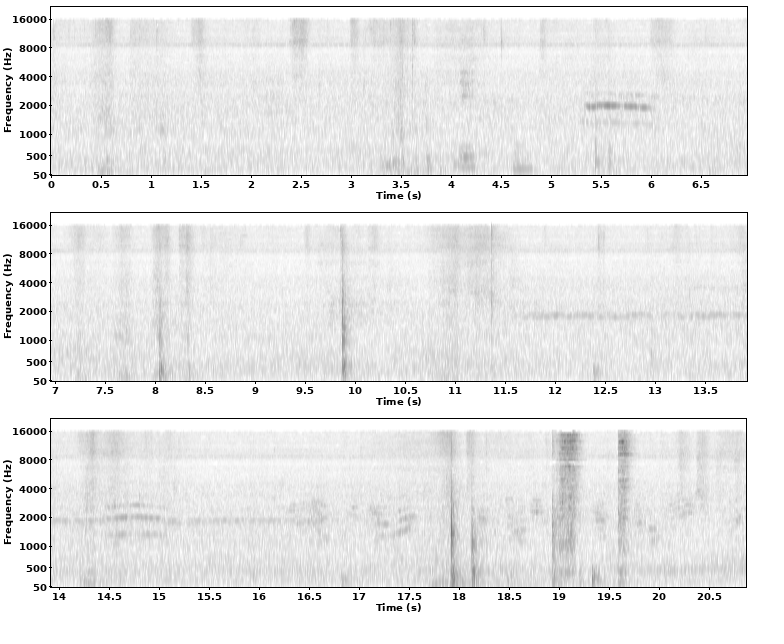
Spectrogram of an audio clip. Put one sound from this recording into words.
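A knife chops through vegetables onto a plastic cutting board.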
